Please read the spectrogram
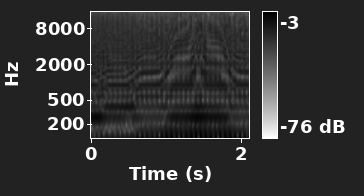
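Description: A single held bass note from the Xfer Serum software synthesizer, its oscillator on the PWM Juno wavetable with unison voices. An LFO sweeps the unison detune and blend, so a steady low tone carries a slow, shifting phasing movement in its upper tones.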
